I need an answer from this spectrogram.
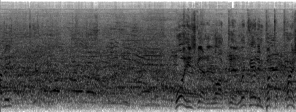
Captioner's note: crowd chatter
